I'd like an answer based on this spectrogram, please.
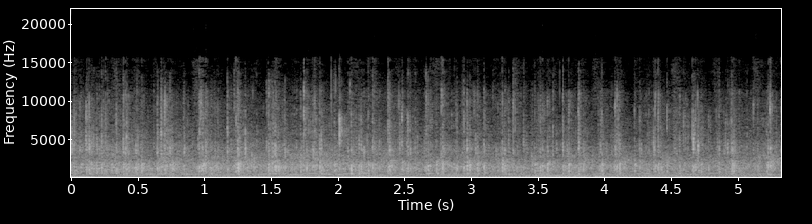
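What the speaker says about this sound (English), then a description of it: "one more round of applause for our regional finalist and champion rather, Christian Fontenot from Denmark." Dense, steady applause from an audience at a Pokémon regional championship in Stuttgart fills the whole stretch, a continuous wash of many hands clapping over a low background hum.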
